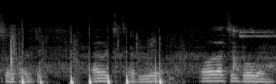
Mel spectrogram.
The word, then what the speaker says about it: Teixeira: Alex Teixeira, I believe that's how you pronounce the name.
